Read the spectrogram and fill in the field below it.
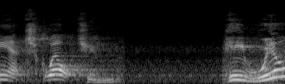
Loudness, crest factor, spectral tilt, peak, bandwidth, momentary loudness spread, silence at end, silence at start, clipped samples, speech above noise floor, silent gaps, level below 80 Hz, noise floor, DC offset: -22 LUFS; 18 dB; -6 dB/octave; -4 dBFS; 13.5 kHz; 21 LU; 0 s; 0 s; under 0.1%; 30 dB; none; -60 dBFS; -51 dBFS; under 0.1%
